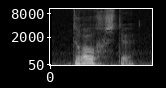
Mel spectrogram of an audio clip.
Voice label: "droogste", Dutch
